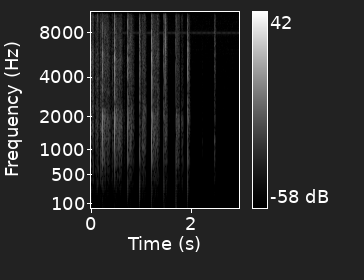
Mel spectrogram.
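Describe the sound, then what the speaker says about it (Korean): Church congregation at a Wednesday worship service at a Methodist church clapping in a steady rhythm, about eight sharp claps in even succession followed by a lone late clap, fairly near and clear with no talk. "다시 한번 박수해 주시기 바랍니다"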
